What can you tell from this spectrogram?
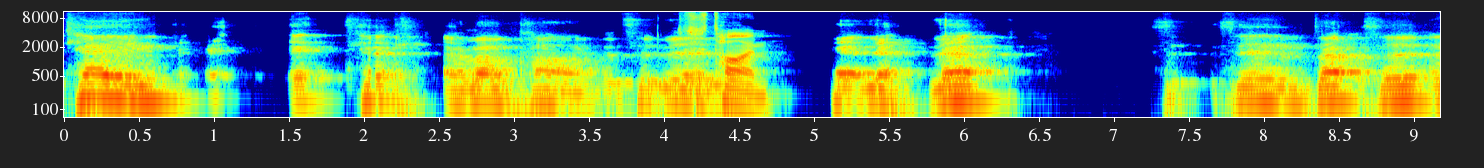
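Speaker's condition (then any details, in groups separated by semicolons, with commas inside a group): Dystonia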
